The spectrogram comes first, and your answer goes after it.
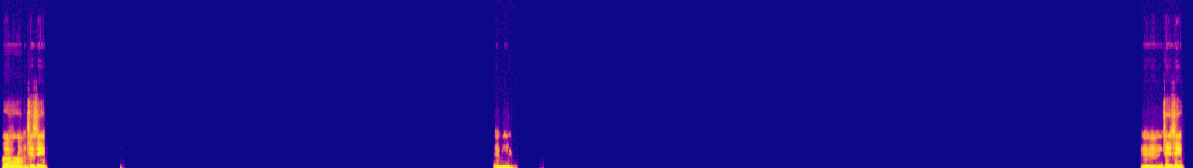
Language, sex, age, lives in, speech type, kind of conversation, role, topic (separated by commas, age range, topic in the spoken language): Hindi, male, 20-24, India, conversation, podcast, host, कौन सा गीत सुनते ही आप नाचने लगते हैं?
